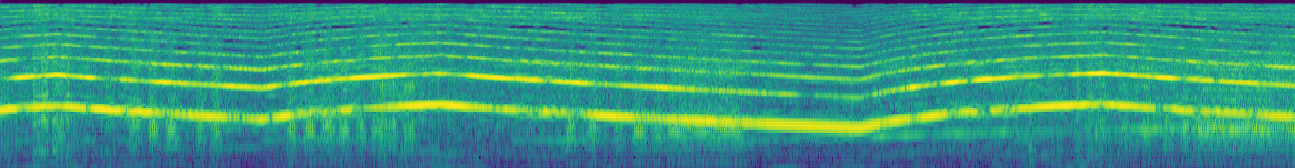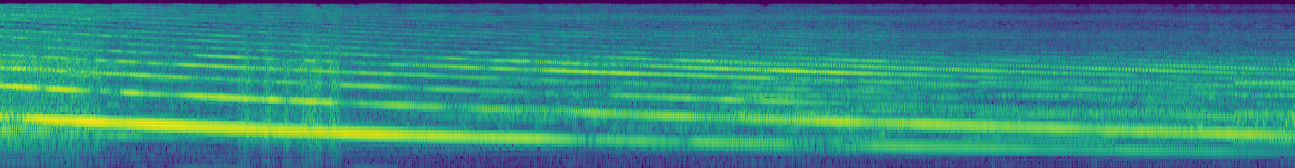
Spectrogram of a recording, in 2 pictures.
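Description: A siren wails loudly close by, rising and falling and then slowly sliding down in pitch.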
